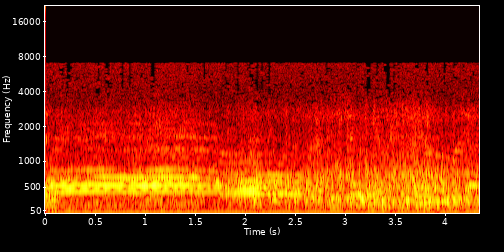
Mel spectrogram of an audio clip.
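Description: A train rumbles steadily along the rails, heard from its dining car, loud, with a dense low roar and faint tonal whines drifting through the first half, no voices over it.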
